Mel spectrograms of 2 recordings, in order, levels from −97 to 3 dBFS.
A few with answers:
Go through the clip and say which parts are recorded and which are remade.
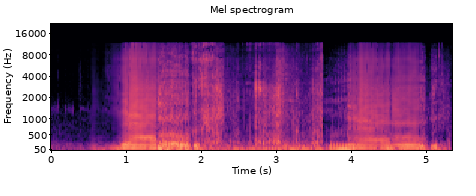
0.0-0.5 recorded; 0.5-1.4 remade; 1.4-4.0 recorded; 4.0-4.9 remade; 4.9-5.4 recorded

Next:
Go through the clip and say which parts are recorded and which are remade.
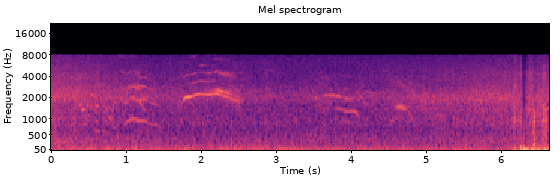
0.0-6.7 recorded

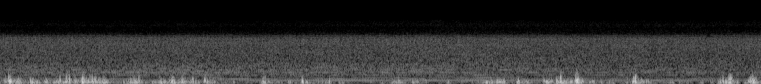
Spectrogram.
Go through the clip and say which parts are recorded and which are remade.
0.0-3.2 recorded; 3.2-5.0 remade; 5.0-7.6 recorded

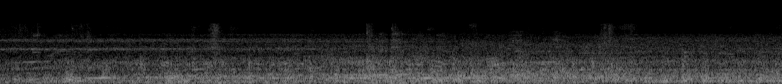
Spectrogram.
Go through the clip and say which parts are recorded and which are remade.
0.0-3.6 remade; 3.6-4.6 recorded; 4.6-5.1 remade; 5.1-7.1 recorded; 7.1-7.8 remade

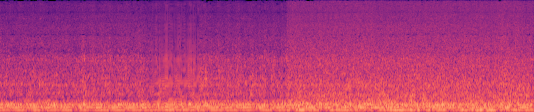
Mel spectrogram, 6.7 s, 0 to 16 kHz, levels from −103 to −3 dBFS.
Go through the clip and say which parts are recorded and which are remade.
0.0-1.9 recorded; 1.9-2.5 remade; 2.5-6.7 recorded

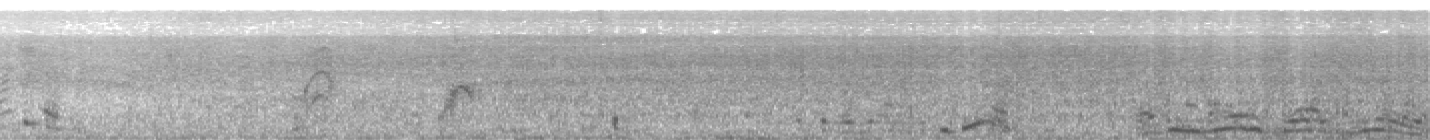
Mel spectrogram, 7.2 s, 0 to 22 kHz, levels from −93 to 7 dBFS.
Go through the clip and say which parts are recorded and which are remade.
0.0-0.5 recorded; 0.5-2.1 remade; 2.1-4.4 recorded; 4.4-6.3 remade; 6.3-7.2 recorded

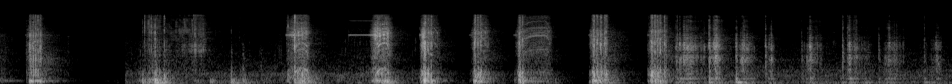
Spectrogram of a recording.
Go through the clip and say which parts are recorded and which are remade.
0.0-2.8 recorded; 2.8-3.5 remade; 3.5-9.5 recorded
